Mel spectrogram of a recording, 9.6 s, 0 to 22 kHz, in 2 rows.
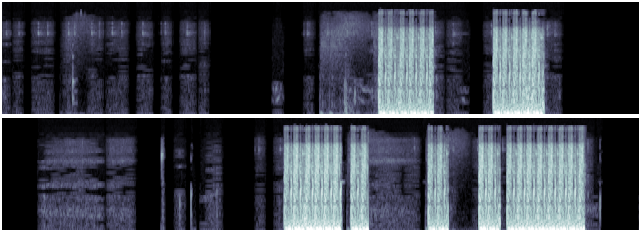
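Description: Rapid bursts of MP5 submachine gun fire from an FPS Creator shooter game come in several loud, clipped volleys separated by quiet gaps, with low mumbling between them.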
